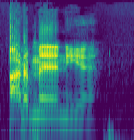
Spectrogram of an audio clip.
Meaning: Armenia (a country in the South Caucasus region of Asia, sometimes considered to belong politically to Europe)
- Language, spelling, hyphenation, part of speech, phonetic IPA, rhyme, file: Czech, Arménie, Ar‧mé‧nie, proper noun, [ˈarmɛːnɪjɛ], -ɪjɛ, Cs-Arménie.ogg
